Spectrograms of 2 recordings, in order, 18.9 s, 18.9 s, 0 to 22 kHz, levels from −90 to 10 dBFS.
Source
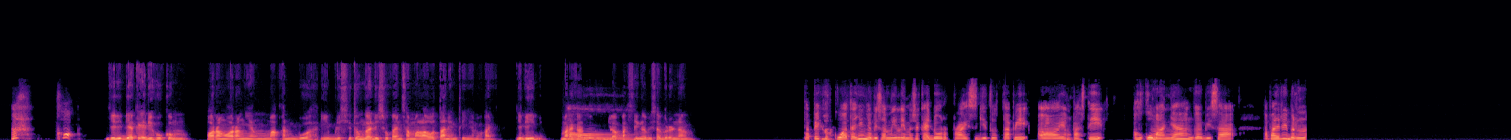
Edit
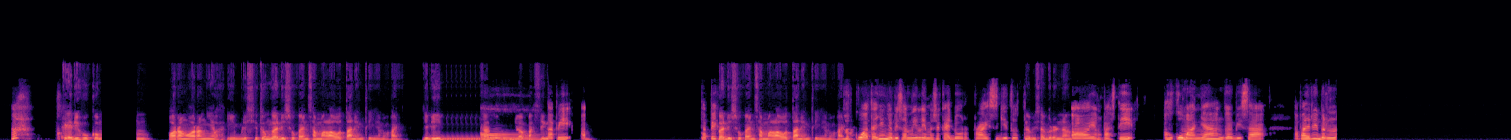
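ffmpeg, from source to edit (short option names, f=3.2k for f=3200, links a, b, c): -filter_complex "[0:a]asplit=19[a][b][c][d][e][f][g][h][i][j][k][l][m][n][o][p][q][r][s];[a]atrim=end=0.772[t];[b]atrim=start=1.688:end=2.19,asetpts=PTS-STARTPTS,afade=t=out:st=0.498:d=0.004:c=hsin,apad=pad_dur=0.44[u];[c]atrim=start=2.19:end=3.162,asetpts=PTS-STARTPTS,afade=t=in:d=0.004:c=hsin[v];[d]atrim=start=3.848:end=6.762[w];[e]atrim=start=6.698:end=6.762[x];[f]atrim=start=6.698:end=6.762[y];[g]atrim=start=6.698:end=6.762[z];[h]atrim=start=6.698:end=6.762[aa];[i]atrim=start=6.698:end=6.762[ab];[j]atrim=start=6.698:end=6.762[ac];[k]atrim=start=6.698:end=6.762[ad];[l]atrim=start=7.178:end=8.022[ae];[m]atrim=start=12.558:end=13.022[af];[n]atrim=start=8.598:end=10.282[ag];[o]atrim=start=4.578:end=6.132[ah];[p]atrim=start=10.278:end=11.89,asetpts=PTS-STARTPTS,afade=t=out:st=1.132:d=0.48:silence=0.354813[ai];[q]atrim=start=11.89:end=12.562,asetpts=PTS-STARTPTS,afade=t=in:d=0.004:c=hsin:silence=0.354813[aj];[r]atrim=start=8.018:end=8.602[ak];[s]atrim=start=13.018[al];[u][v]concat=n=2:v=0:a=1[am];[t][am]acrossfade=d=0.004:c1=hsin:c2=hsin[an];[an][w]acrossfade=d=0.004:c1=hsin:c2=hsin[ao];[ao][x]acrossfade=d=0.004:c1=hsin:c2=hsin[ap];[ap][y]acrossfade=d=0.004:c1=hsin:c2=hsin[aq];[aq][z]acrossfade=d=0.004:c1=hsin:c2=hsin[ar];[ar][aa]acrossfade=d=0.004:c1=hsin:c2=hsin[as];[as][ab]acrossfade=d=0.004:c1=hsin:c2=hsin[at];[at][ac]acrossfade=d=0.004:c1=hsin:c2=hsin[au];[au][ad]acrossfade=d=0.004:c1=hsin:c2=hsin[av];[av][ae]acrossfade=d=0.004:c1=hsin:c2=hsin[aw];[aw][af]acrossfade=d=0.004:c1=hsin:c2=hsin[ax];[ax][ag]acrossfade=d=0.004:c1=hsin:c2=hsin[ay];[ay][ah]acrossfade=d=0.004:c1=hsin:c2=hsin[az];[ai][aj]concat=n=2:v=0:a=1[ba];[az][ba]acrossfade=d=0.004:c1=hsin:c2=hsin[bb];[bb][ak]acrossfade=d=0.004:c1=hsin:c2=hsin[bc];[bc][al]acrossfade=d=0.004:c1=hsin:c2=hsin"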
